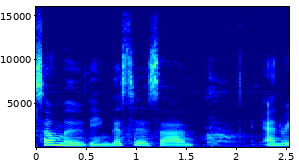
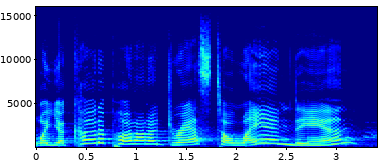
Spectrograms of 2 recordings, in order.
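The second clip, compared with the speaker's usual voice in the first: raised, pitched-up yelling; 8 semitones higher, 7 dB louder than usual. Retelling how a husband on the dock answered his wife: imitating him yelling back. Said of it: "he yelled back".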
